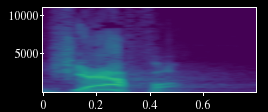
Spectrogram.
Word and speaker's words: Jaffa: Modern-day Tel Aviv. They pronounce it Jaffa.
